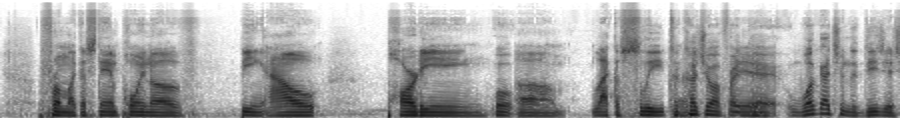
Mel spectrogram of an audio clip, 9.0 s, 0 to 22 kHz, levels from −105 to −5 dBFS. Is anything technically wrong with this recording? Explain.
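Yes. Throughout the clip the speech sounds slightly hoarse and robotic, with plainly audible Opus voice compression and nothing above 18.8 kHz. Its low-band SILK coder quantises the excitation coarsely, with a CELT layer above 8 kHz, which fits a bitrate around 16 kbps.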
